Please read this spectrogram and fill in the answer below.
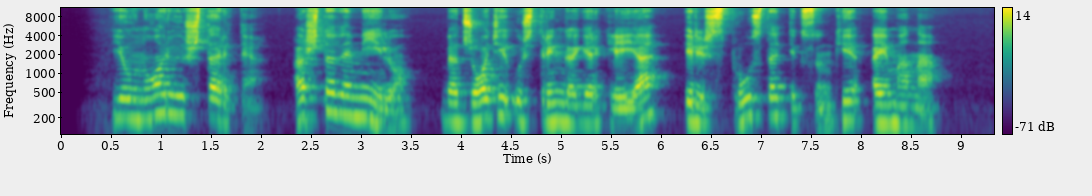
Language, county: Lithuanian, Vilnius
